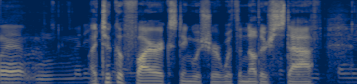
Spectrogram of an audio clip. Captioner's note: through translator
